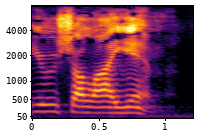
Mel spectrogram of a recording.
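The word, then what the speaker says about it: Yerushalayim (ירושלים): We pronounce it Yerushalayim, as if there's a Yud, but there is no Yud.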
